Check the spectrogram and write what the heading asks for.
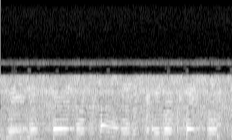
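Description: Car running at a standstill, with indistinct voices talking over the engine.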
